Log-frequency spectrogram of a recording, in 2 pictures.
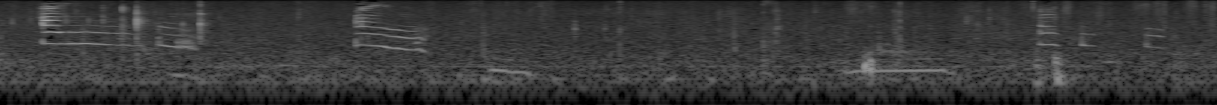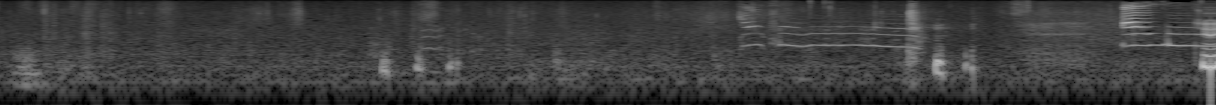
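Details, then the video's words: Young domestic kittens, newborn litter kept indoors beside their recently delivered mothers, repeat thin, high-pitched meows that slide downward, arriving in bursts at the start, around the middle-late section and the very end, with soft thumps and rustling between. "bébés chatons"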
